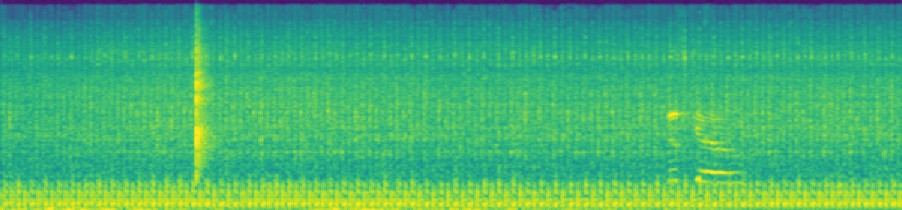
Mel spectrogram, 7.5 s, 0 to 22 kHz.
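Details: Kawasaki KZ440 twin after starter motor repair and a recent tune, petcock on, fueled and oiled: steady, even idle putter with regular pulses, no misses or knocks, brief voice in the background. Healthy idle.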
